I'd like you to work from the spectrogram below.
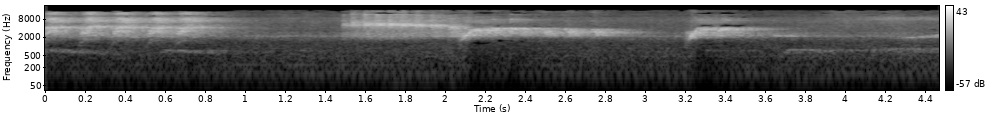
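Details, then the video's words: Greater green leafbird singing on a lure track meant to prompt a quiet bird: buzzy high chatter broken by loud, sharply upslurred sweeping whistles that fall away, with a soft lower whistle between them. "PANCINGAN CUCAK IJO ANDA YANG JARANG BUNYI"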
